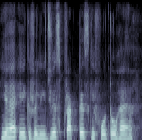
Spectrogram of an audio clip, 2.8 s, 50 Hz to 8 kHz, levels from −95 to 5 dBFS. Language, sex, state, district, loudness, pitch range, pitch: Hindi, female, Jharkhand, Ranchi, -18 LUFS, 225-250 Hz, 235 Hz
